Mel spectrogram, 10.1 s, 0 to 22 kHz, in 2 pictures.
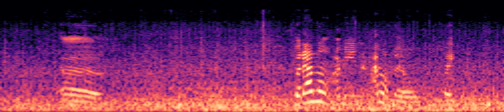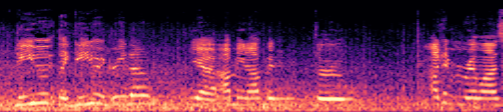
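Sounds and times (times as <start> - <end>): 
loud heavy rain pouring: 0.0 - 10.0
speech: 3.0 - 8.7, 9.3 - 10.0.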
